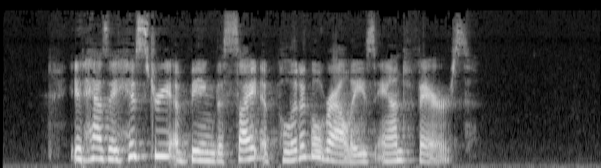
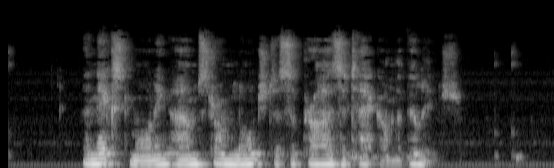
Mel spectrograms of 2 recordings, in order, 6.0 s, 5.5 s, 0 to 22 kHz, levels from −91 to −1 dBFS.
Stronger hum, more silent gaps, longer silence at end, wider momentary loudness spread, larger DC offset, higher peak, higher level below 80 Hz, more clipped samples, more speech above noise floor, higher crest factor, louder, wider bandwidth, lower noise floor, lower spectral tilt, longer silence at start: neither; neither; first, 1.35 s vs 0.35 s; second, 4 LU vs 12 LU; neither; first, 0 dBFS vs -10 dBFS; first, -52 dBFS vs -60 dBFS; neither; about the same, 38 dB vs 38 dB; about the same, 16 dB vs 14 dB; first, -15 LUFS vs -24 LUFS; first, 16.5 kHz vs 9.4 kHz; second, -53 dBFS vs -61 dBFS; second, -4 dB/octave vs -6.5 dB/octave; second, 0.7 s vs 0.85 s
